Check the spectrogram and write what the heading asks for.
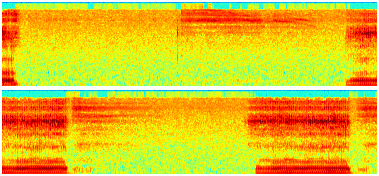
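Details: Sleeping Staffordshire dog ("stafford") snoring: slow, loud, rumbling snores with quiet pauses between breaths; ordinary snoring.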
